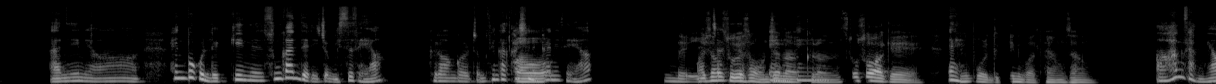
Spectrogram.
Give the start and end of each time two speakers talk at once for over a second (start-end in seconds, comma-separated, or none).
6.9-8.3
